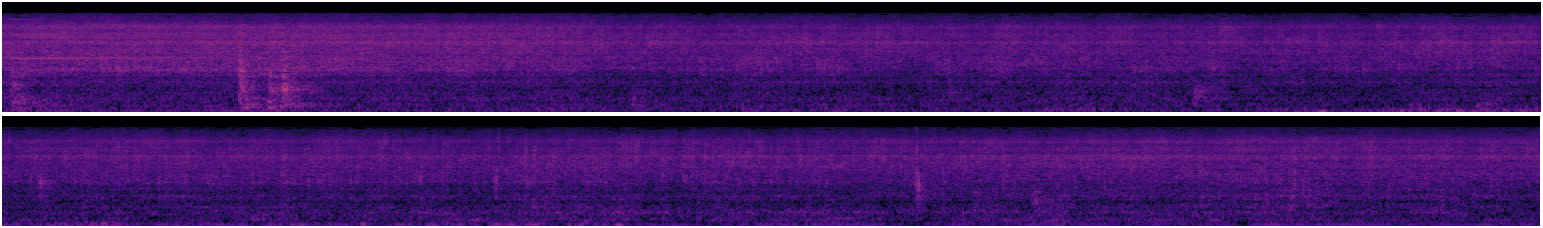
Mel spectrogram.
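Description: Piece of boneless chicken leg searing in a hot frying pan, with a steady sizzle of fat and juices that is a little louder in the first couple of seconds. A few faint clicks.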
